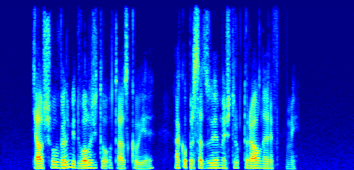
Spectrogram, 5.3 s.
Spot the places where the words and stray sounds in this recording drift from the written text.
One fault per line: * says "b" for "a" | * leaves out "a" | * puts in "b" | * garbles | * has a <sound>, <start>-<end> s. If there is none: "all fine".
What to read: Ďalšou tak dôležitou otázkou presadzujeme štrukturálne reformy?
* says "veľmi" for "tak"
* puts in "je ako"
* has a dropout, 4.2-4.3 s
